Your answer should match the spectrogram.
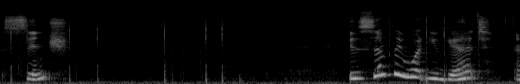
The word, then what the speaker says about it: sinh: The hyperbolic sine function, which is written as sine with an extra h, and this is pronounced “cinch.”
